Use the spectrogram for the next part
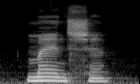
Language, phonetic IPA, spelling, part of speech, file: Ukrainian, [ˈmɛnʃe], менше, adjective / adverb / determiner, Uk-менше.ogg
- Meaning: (adjective) nominative/accusative neuter singular of ме́нший (ménšyj); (adverb) comparative degree of ма́ло (málo): less; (determiner) less, fewer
